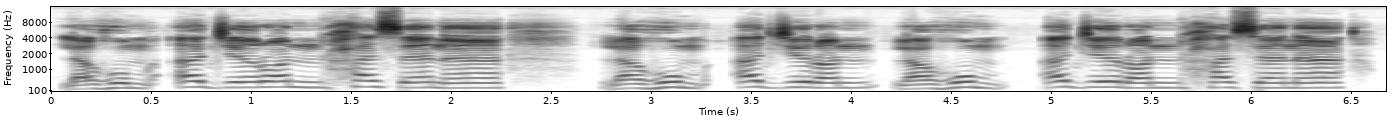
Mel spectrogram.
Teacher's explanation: میم ساکن کو بغیر گنہ کے ساتھ جلدی پڑھا جاتا ہے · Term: اظہار شفوی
